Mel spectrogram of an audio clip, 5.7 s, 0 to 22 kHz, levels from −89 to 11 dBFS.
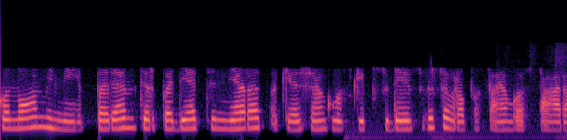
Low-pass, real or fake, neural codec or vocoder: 7.2 kHz; real; none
